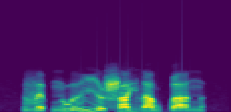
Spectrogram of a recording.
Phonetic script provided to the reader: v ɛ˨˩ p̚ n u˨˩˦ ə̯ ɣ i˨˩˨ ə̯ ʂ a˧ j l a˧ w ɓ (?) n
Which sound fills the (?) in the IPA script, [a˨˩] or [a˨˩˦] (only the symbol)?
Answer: a˨˩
